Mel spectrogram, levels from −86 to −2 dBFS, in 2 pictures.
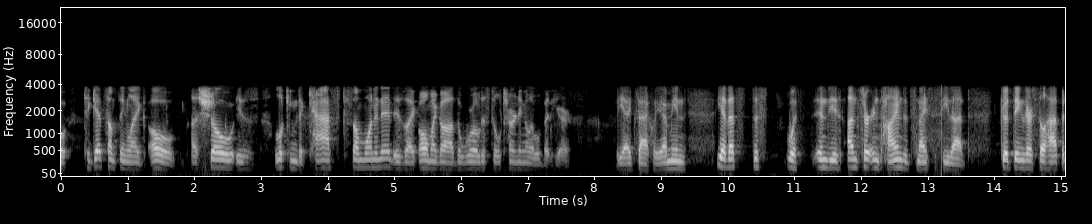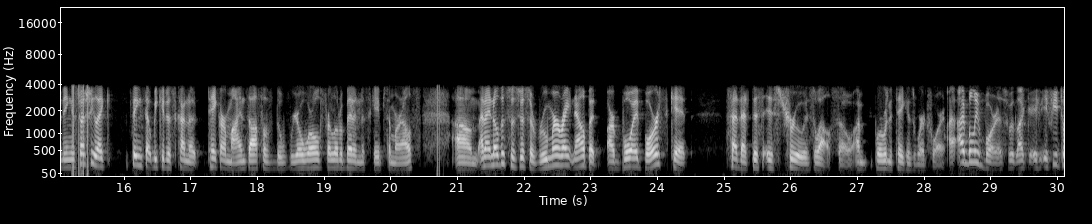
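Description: Bit errors on a digital phone line crackle through the speech from 13.11 to 13.21 s (after "times it's nice to"), 15.22 to 15.48 s (after "things are still happening") and 20.69 to 20.80 s (after "and escape somewhere else"). Flipped bits in the A-law bytes throw single samples to wrong values. On a waveform these show as isolated one-sample spikes, and on a spectrogram as thin vertical streaks across the 4 kHz telephone band.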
